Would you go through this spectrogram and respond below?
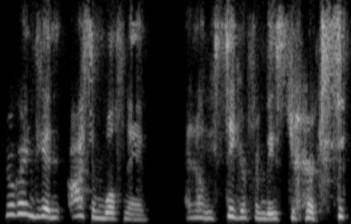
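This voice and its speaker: Lady doing a sulky whiny wolf boy from a storybook, high and dramatic, swoops around. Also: lively intonation, a little fast, a little mellow, husky, no room sound. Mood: pouting. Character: sulky, possessive young male wolf creature named Roman.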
